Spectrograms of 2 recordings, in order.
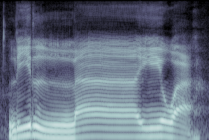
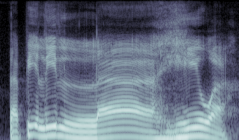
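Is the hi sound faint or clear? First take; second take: faint; clear. First: The hi sound is faint and unclear. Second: The hi sound is clear and audible. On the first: The speaker calls it wrong. "jangan sampai dibaca" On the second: The speaker calls it right. "hi-nya itu harus jelas"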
